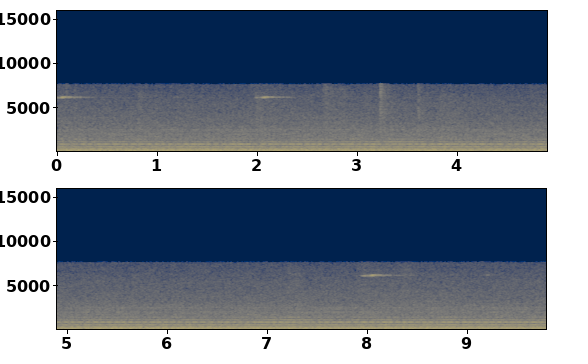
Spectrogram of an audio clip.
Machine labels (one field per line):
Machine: fan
